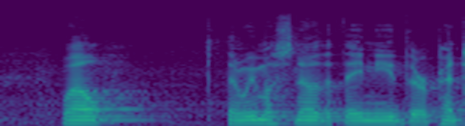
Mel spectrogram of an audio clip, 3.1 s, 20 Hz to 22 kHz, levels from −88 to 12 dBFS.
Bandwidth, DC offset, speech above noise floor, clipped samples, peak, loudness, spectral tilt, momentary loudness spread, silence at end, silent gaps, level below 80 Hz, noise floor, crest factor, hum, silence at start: 13 kHz; under 0.1%; 26 dB; under 0.1%; -14 dBFS; -34 LUFS; -6.5 dB/octave; 10 LU; 0 s; none; -76 dBFS; -58 dBFS; 20 dB; none; 0.4 s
